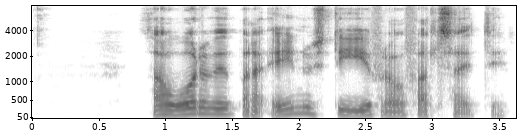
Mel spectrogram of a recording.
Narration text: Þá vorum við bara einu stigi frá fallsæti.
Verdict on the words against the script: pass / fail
pass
